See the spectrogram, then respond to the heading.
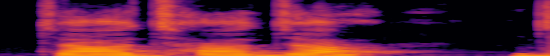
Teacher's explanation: च वर्ग के हमारे जितने वर्ग होते हैं सब किससे बोले जाते हैं तालू से बोले जाते हैं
